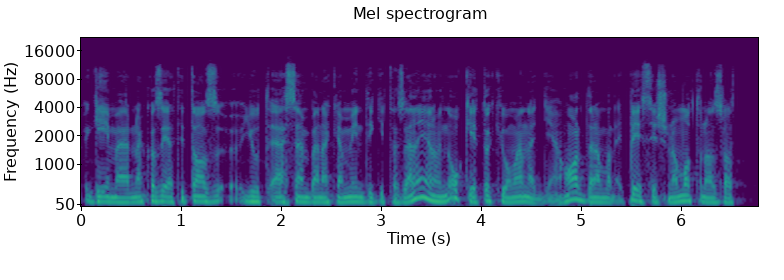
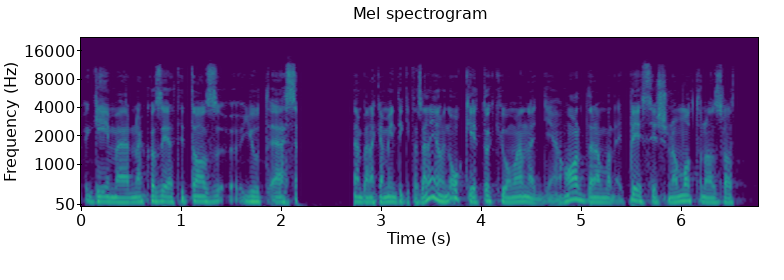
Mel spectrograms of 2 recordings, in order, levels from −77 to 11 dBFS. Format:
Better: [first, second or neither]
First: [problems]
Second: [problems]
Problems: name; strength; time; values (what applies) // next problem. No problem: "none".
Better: first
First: none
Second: audio freezing; at 2 s for 0.5 s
